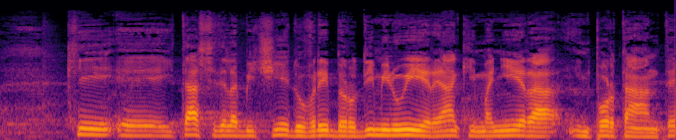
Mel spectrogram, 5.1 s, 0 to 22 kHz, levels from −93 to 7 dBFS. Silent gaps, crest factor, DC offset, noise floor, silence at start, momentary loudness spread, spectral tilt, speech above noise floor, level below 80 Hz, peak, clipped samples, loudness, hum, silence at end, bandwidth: none; 16 dB; under 0.1%; -41 dBFS; 0 s; 7 LU; -6.5 dB/octave; 23 dB; -50 dBFS; -2 dBFS; under 0.1%; -19 LUFS; none; 0 s; 14 kHz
